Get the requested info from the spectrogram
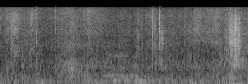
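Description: Low room noise in a meeting hall, with a few soft footstep knocks and a faint wavering buzz about a second in.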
